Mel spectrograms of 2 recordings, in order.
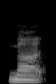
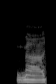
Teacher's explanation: Depending on the tone of your voice, ma in a high-pitched tone, ma can mean mother, and ma changed to a dipping tone, ma can mean horse.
